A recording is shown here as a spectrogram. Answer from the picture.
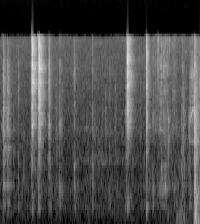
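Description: Digital multimeter being handled and set down on a rubber bench mat: a few separate sharp clicks, then a louder knock at the end as it is put down.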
